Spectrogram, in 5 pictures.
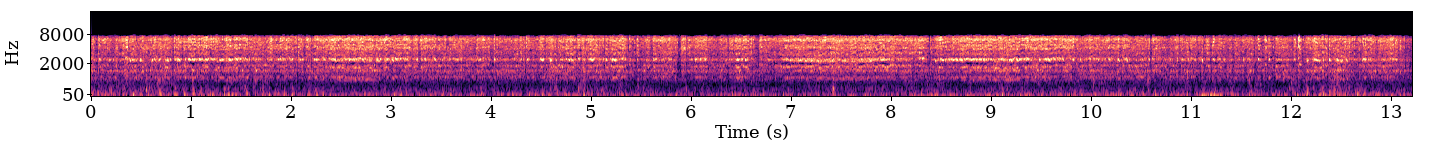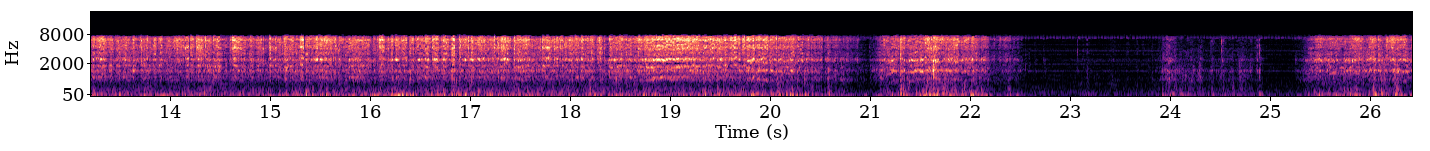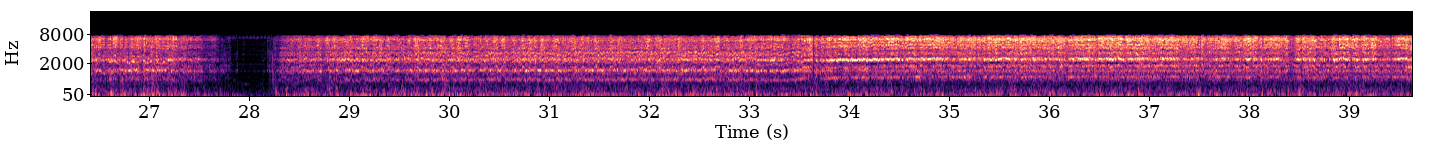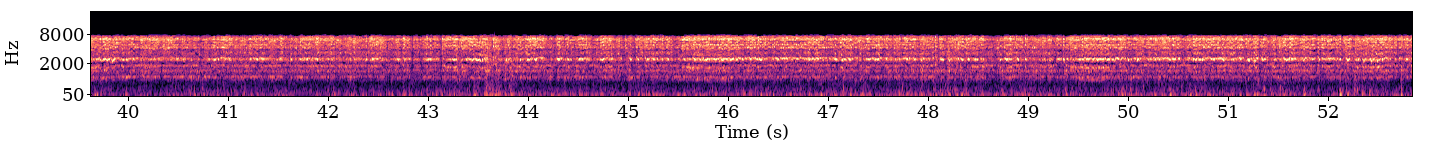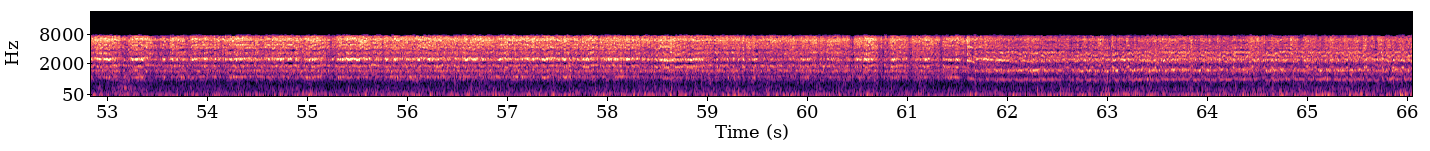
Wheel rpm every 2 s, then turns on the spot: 230, 230, 230, 220, 220, 230, 230, 230, 230, 210, 70, 30, 40, 110, 110, 160, 170, 220, 230, 230, 230, 230, 230, 230, 230, 230, 230, 230, 240, 230, 230, 170, 170.
22-24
